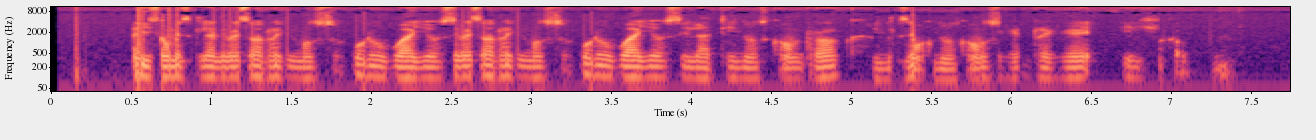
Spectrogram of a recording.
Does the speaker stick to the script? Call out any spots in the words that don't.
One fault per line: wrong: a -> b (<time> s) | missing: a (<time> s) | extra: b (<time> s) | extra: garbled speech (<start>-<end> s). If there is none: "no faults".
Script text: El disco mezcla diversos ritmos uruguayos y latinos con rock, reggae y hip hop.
extra: diversos ritmos uruguayos (2.5 s)
extra: garbled speech (5.1-6.0 s)
missing: hip (6.7 s)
